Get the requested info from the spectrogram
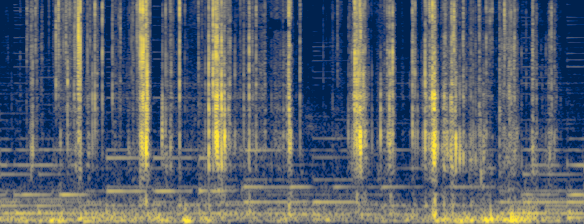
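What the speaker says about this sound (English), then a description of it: "I would unwrap my nature journal" Paper and plastic wrapping around a nature journal crinkle and crackle as it is unwrapped up close, in quiet bursts of rustling and crunching with short pauses between.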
